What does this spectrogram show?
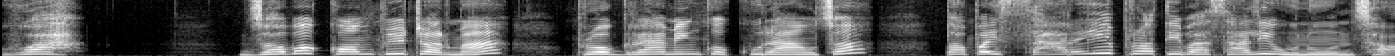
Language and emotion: Nepali, surprised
